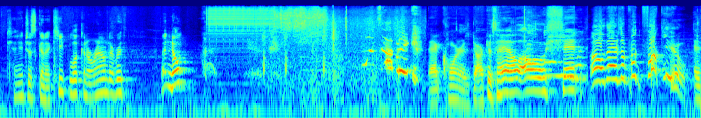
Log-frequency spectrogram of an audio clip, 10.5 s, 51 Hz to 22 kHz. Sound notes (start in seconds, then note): 3.0 buzzing; 3.1 squealing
